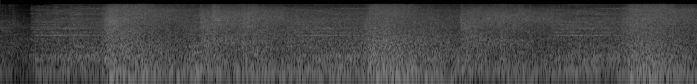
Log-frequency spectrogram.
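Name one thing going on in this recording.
A magic spell bursts with a loud shimmering whoosh.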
